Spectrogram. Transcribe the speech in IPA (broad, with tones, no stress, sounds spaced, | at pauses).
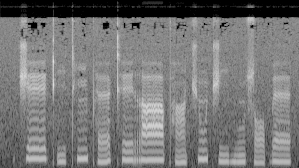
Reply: t͡ʃ eː˦ kʼ i˨ tʰ ĩ˦ pʰ ɛ˨˦ kʰ e˦ r aː˦ pʰ ã˨ t͡ʃ ũ˦ t͡ʃ i˨ b ũ˨ s ɔ˨ ɓ ɛ˦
